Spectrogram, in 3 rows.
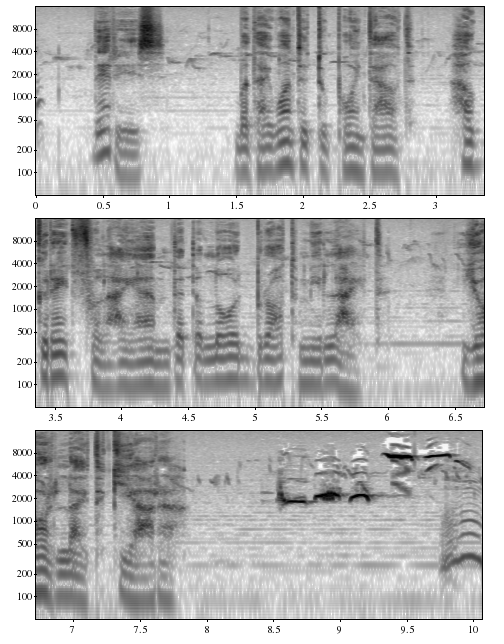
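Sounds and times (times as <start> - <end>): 
small bird warbling a low note: 0.0 - 2.0, 7.8 - 10.0
small bird chirping: 0.0 - 10.0
speech: 0.4 - 6.0, 6.6 - 7.9.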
